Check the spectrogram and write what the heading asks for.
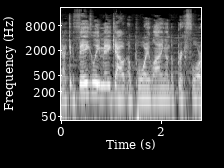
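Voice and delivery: ordinary delivery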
